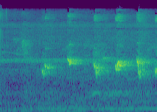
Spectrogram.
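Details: Yellow-vented bulbul uttering a quick series of short bright chirps, about one every quarter second, over a faint steady high tone.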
